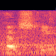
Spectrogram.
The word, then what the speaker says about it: Epstein: to relativity given by guys whose name rhymes with Einstein. This is Epstein, a professor emeritus now at City College of San Francisco.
